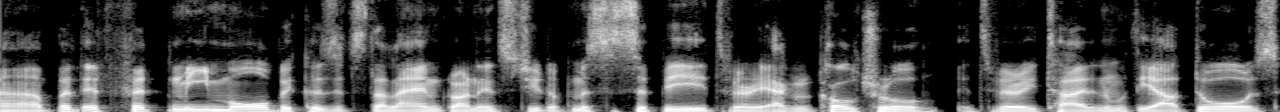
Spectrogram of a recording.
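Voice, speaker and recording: Very fast speech in a South African accent with monotone, flat intonation comes through a dry, close sound with no echo against a quiet background. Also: man, fairly low pitch for a man. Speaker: conservation non-profit director and wetland ecologist. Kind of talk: casual interview.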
